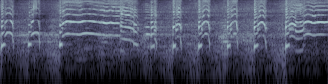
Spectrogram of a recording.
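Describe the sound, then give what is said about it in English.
A yipper howler predator call imitating young coyote yips: a rapid string of about eight sharp, high-pitched yelps with quick rising and falling pitch swoops, fairly loud and with no talking over them. “This is a yipper howler. Young dog, old dog.”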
